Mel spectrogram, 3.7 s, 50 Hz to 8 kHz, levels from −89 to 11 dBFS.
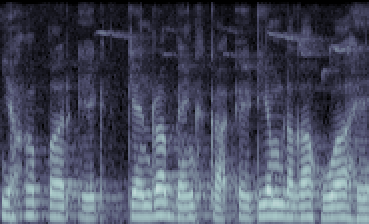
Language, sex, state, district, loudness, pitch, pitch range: Hindi, male, Bihar, Gaya, -16 LUFS, 150 Hz, 140-160 Hz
